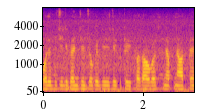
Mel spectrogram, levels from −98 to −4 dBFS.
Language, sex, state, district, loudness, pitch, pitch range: Hindi, male, Haryana, Jhajjar, -19 LUFS, 125 Hz, 120-125 Hz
